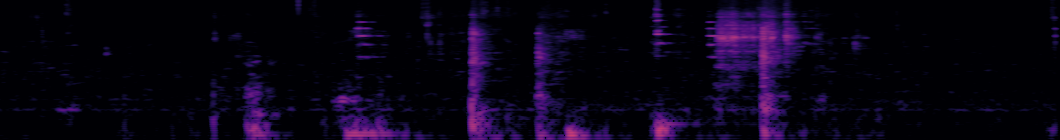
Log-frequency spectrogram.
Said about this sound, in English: You guys on the podcast, you hear the chewing noises, the ASMR part.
